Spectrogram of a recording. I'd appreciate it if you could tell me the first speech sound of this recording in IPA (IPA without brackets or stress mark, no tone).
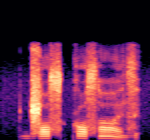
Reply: ɖ͡ʐ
